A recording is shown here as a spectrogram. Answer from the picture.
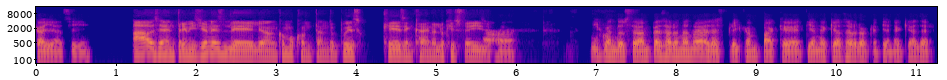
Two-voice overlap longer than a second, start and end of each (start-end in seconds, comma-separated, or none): none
